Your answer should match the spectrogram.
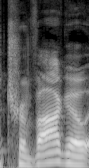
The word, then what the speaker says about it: Trivago: But you know, the Trivago, am I saying that right? – Yeah, Trivago.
